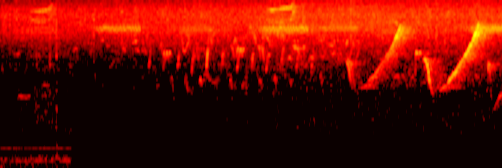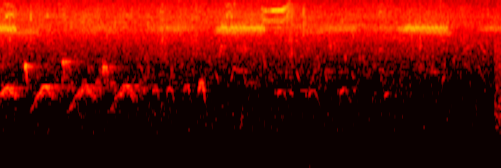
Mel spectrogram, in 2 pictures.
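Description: Faint birdsong over quiet outdoor ambience: a couple of quick rising whistles about three and a half seconds in, then a run of short rising notes.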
